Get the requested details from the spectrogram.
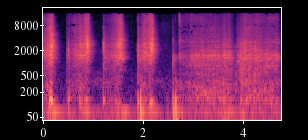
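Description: A hand rubs across the panel of a flattened brown corrugated cardboard box in four separate bright, rasping strokes, followed by steady scratching from long nails. The texture is dry and papery, mostly high, with soft thumps at the start of each stroke.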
